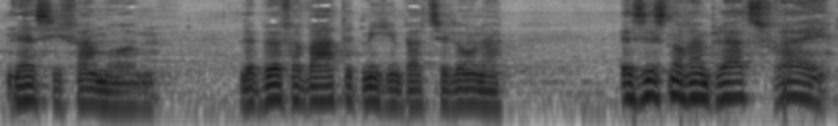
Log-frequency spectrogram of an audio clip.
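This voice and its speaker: Low, gravelly stage magician. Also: male voice, unhurried, a little mellow. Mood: subdued, farewell. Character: grieving male stage magician, showman. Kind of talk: crime radio drama dialogue. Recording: clearly noisy background.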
